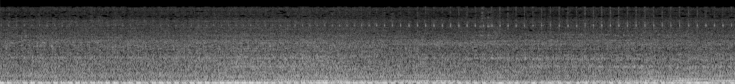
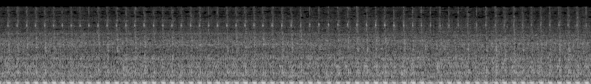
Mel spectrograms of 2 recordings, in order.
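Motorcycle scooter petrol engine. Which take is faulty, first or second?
second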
